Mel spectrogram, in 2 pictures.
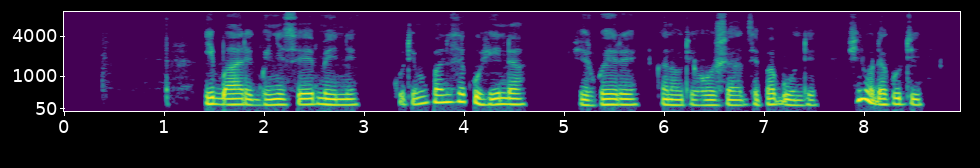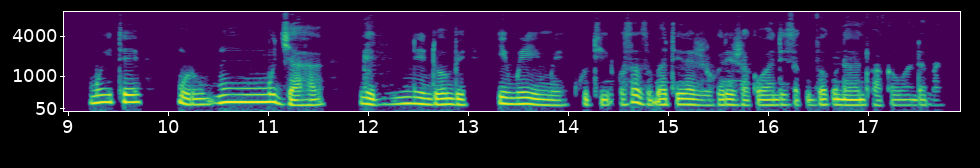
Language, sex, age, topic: Ndau, male, 25-35, health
